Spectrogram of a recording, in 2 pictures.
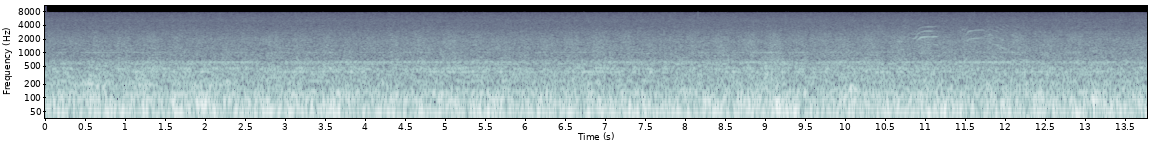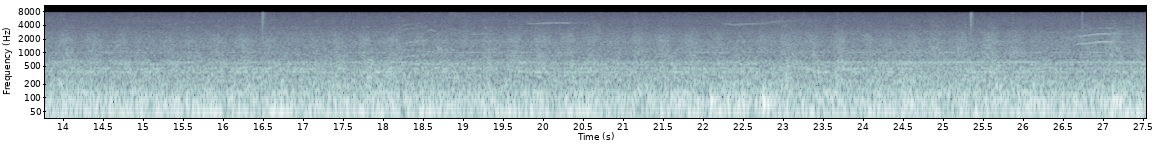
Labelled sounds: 10.7	12.0	killer whale, 1.3 to 3.8 kHz
19.7	20.4	killer whale, 3.6 to 4.6 kHz
22.2	23.1	killer whale, 4.0 to 5.1 kHz

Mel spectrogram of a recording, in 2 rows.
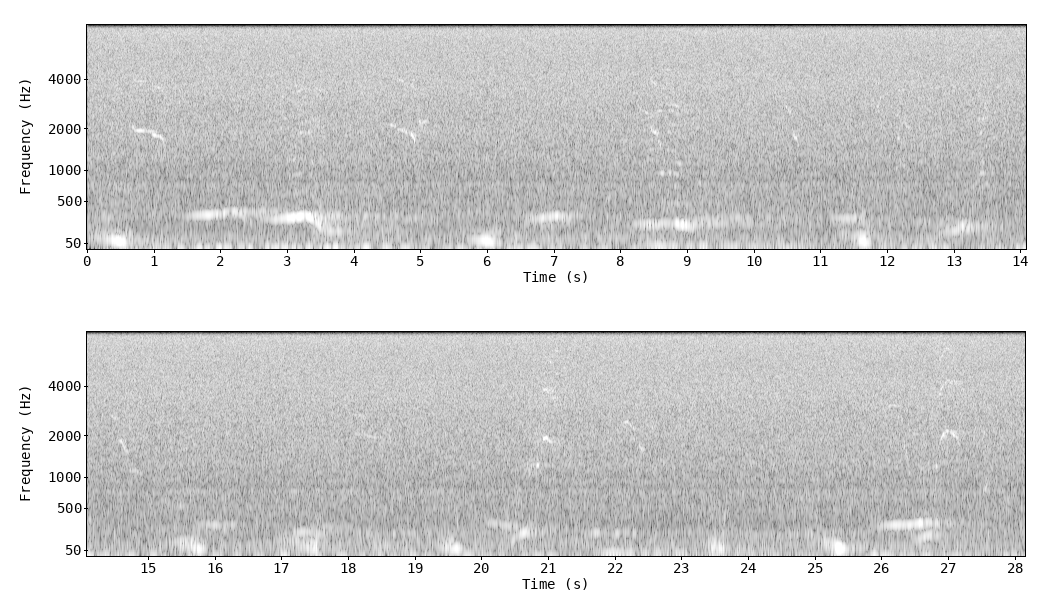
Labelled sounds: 0.7	1.2	humpback whale, 1.6 to 2.1 kHz
4.5	5.0	humpback whale, 1.6 to 2.2 kHz
20.6	20.9	humpback whale, 1.0 to 1.3 kHz
26.9	27.2	humpback whale, 1.9 to 2.2 kHz

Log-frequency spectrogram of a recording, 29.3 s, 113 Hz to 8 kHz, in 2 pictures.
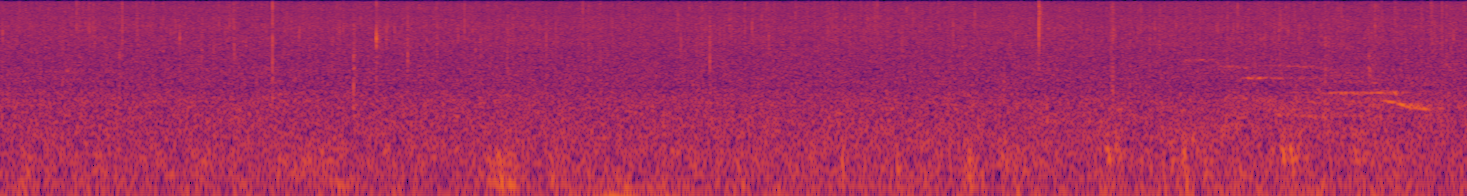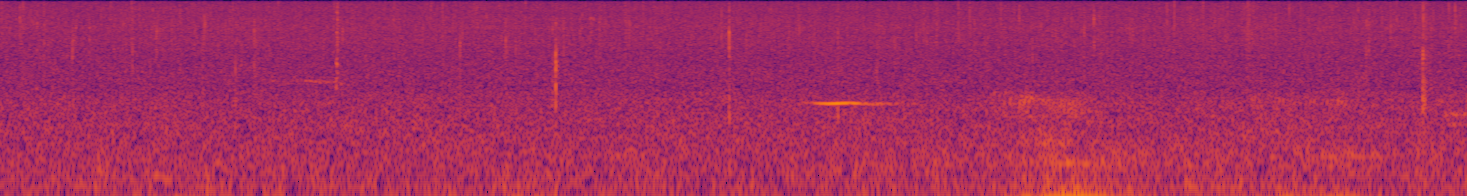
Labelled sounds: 12.2	12.7	humpback whale, 1.4 to 2.0 kHz
13.3	14.3	humpback whale, 0.78 to 1.2 kHz
17.7	18.0	humpback whale, 1.3 to 1.4 kHz
22.7	23.3	humpback whale, 0.78 to 0.91 kHz

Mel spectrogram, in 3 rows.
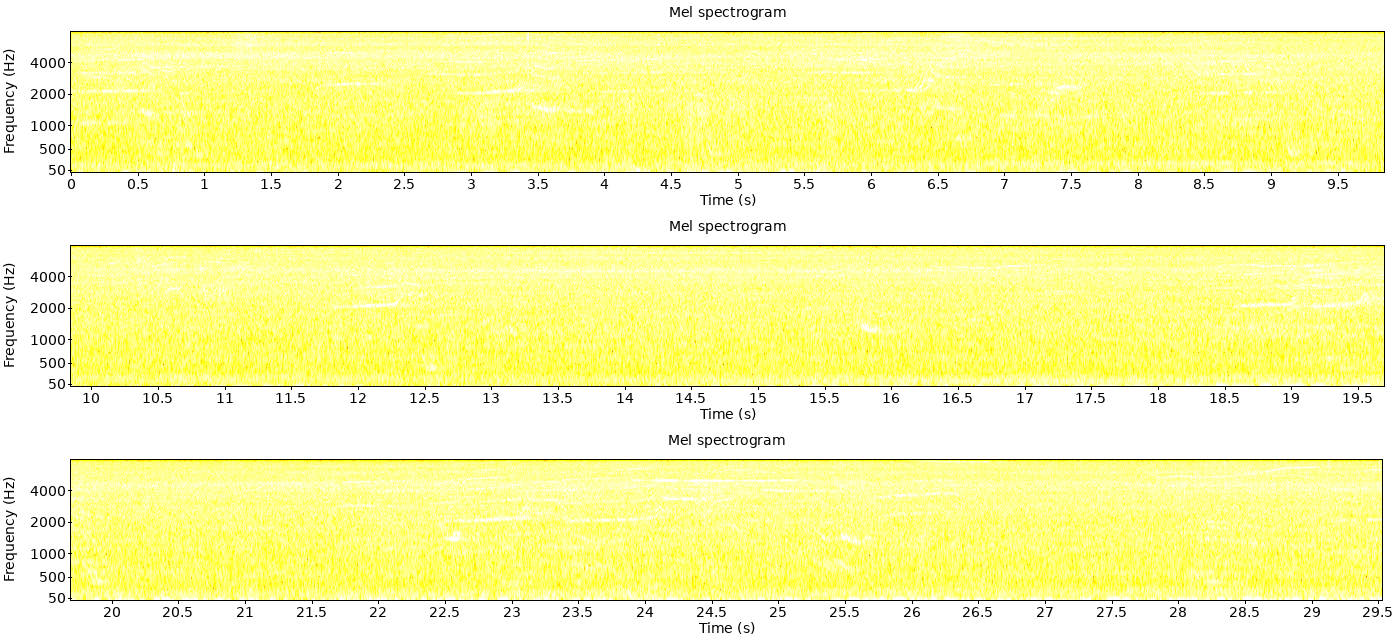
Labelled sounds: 0.0	0.9	killer whale, southern resident, 0.43 to 5.8 kHz
2.7	3.7	killer whale, southern resident, 0.83 to 7.9 kHz
5.5	6.1	killer whale, southern resident, 3.2 to 5.0 kHz
8.4	9.0	killer whale, southern resident, 1.1 to 5.1 kHz
11.8	12.6	killer whale, southern resident, 0.40 to 4.3 kHz
16.5	17.0	killer whale, southern resident, 4.1 to 5.4 kHz
27.8	29.2	killer whale, southern resident, 5.4 to 7.9 kHz

